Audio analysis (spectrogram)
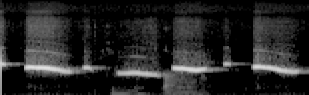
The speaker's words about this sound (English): but that whistling part definitely makes it memorable. When I read that fact about it, it popped into my head immediately. I didn't have to summon it at all. So I think it's something everyone can sort of, you know, hear in their heads.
